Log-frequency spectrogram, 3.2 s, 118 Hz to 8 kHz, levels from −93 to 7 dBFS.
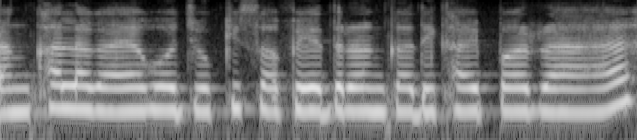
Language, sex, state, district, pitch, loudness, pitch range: Hindi, female, Jharkhand, Garhwa, 285 Hz, -14 LUFS, 280-295 Hz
